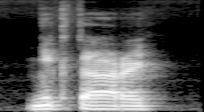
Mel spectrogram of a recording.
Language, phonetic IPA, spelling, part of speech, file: Russian, [nʲɪkˈtarɨ], нектары, noun, Ru-нектары.ogg
- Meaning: nominative/accusative plural of некта́р (nektár)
